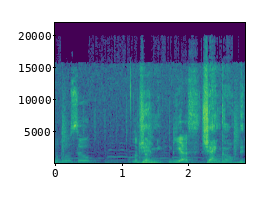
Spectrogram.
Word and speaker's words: Django: Yeah, it's Django. The J feet. Yeah. Cape Radiant ass name. Give him a whole new name and everything. Yeah, his name is Django. The D is silent.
